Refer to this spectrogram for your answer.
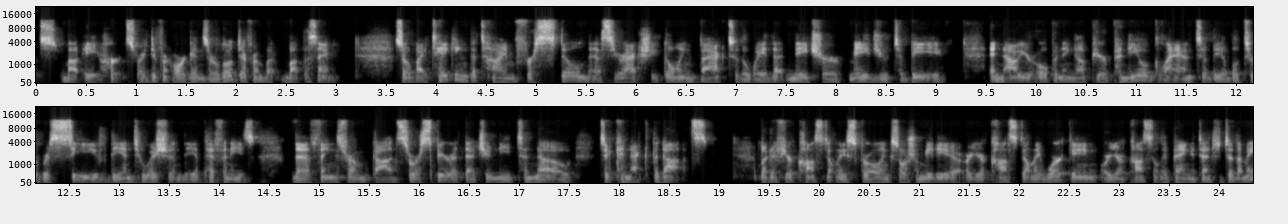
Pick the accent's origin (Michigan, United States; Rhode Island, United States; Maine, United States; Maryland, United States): Michigan, United States; moved away as an adult; also born or lived in Arizona; I immediately went to a university that was about 45 minutes from my hometown.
